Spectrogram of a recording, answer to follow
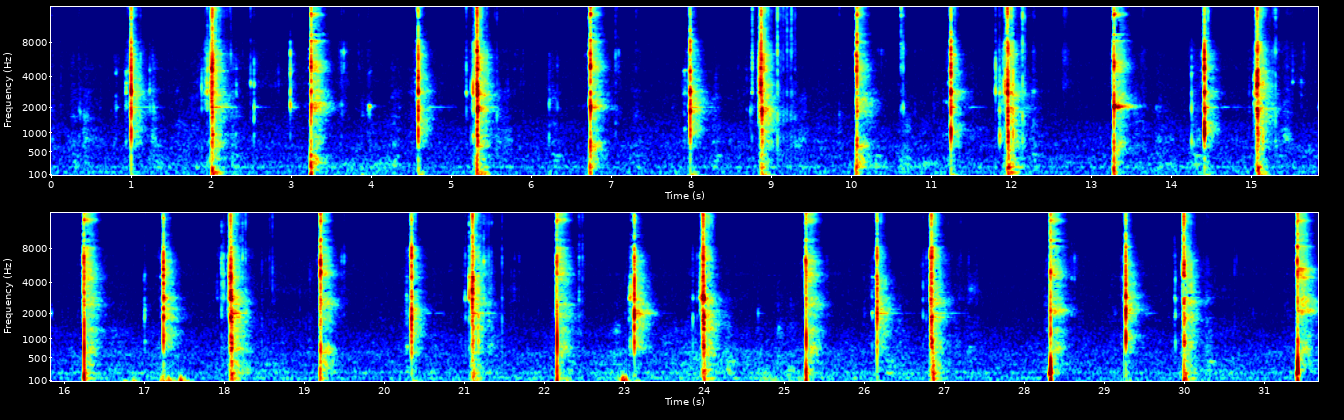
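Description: Vintage Flamidor Parisien petrol lighter being lit and put out again and again: a steady series of sharp metallic clicks, about one a second, from the lid snapping open and shut and the thumb striking the flint wheel. It lights on every try, ten out of ten.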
